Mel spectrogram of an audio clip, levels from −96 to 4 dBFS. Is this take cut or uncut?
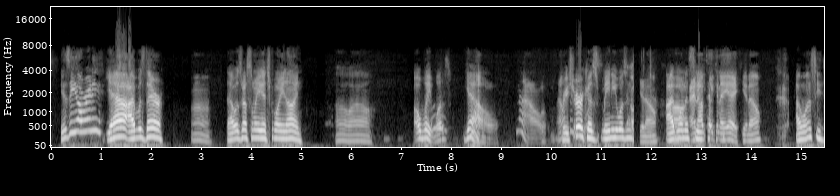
cut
